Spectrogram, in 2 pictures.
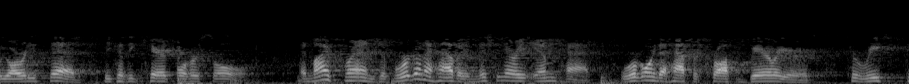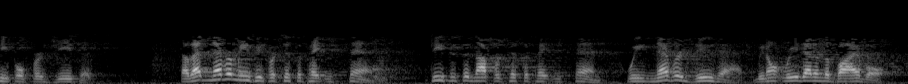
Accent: United States; I'm an American. I have to be a Christian American.

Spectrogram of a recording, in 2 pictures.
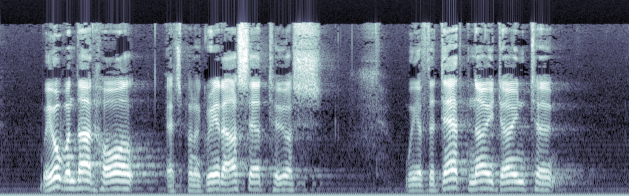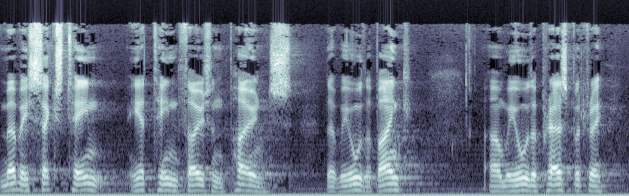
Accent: Saintfield, Northern Ireland, United Kingdom; Well, I didn't think I should tell her I was from Saintfield.

